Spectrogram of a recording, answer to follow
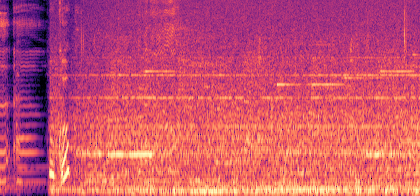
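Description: Background guitar music stops within the first second. After a short loud burst it gives way to a steady low outdoor rumble, with a few faint brief tones over it.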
